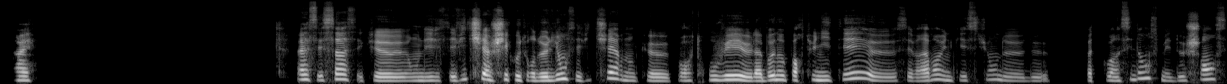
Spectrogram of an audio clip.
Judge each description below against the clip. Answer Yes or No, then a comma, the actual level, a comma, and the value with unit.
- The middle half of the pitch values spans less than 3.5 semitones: No, average, 4.0 semitones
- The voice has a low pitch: No, high, 190 Hz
